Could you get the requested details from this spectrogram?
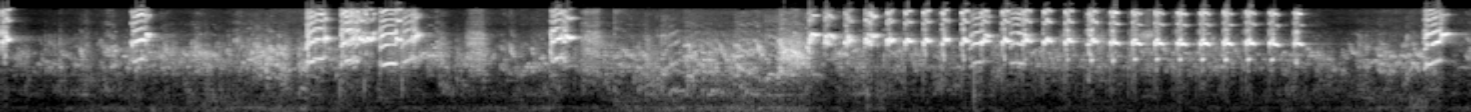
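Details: Lovebird song: scratchy squawks and chirps overlap, then a rapid regular series of sharp high clicks runs for over two seconds before a final squawk.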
